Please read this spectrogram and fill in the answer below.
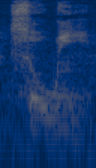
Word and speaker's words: Samhain: Some may disagree with that and say it starts earlier, but it's actually a Wiccan or witchcraft holiday called Samhain. It's actually pronounced Samhain, all right?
